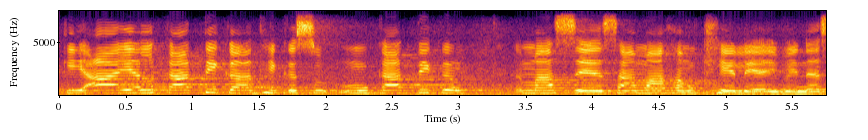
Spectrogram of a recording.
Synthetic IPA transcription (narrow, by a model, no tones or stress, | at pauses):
kiajəlkat̪ikəd̪ʱiksukat̪ik | masesamaɦəmkʰeleəjbenə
